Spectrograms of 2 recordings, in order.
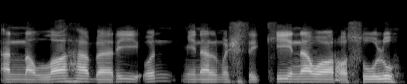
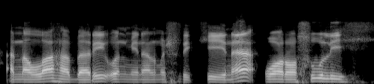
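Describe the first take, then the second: First: The last word ends with an 'u' vowel. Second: The last word ends with an 'i' vowel. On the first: The messenger also disowns the idolaters. The speaker calls it right. "Ya kan harusnya bacanya" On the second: God disowns the messenger too. The speaker calls it wrong. "tapi dibaca sama, eee, salah seorang tabi'in"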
